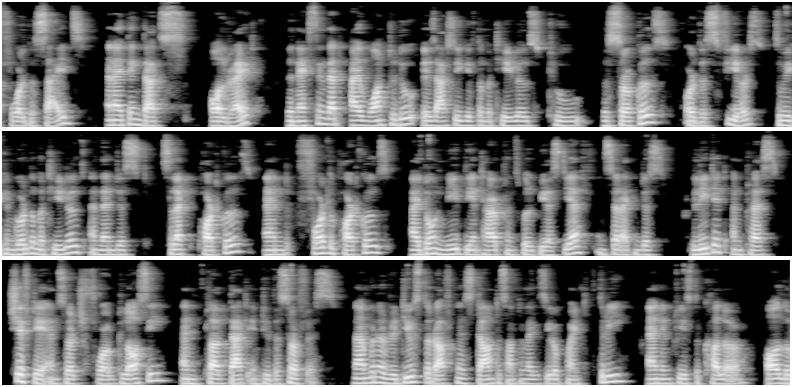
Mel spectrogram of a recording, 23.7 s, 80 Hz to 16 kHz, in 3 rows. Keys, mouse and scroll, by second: 0.3 space, 2.8 space, 3.5 scroll down 3, 7.8 click, 9.5 click, 10.5 scroll down 4, 11.0 scroll up 3, 11.2 middle click, 12.1 click, 13.4 x, 13.9 shift+a, 17.0 s, 18.0 click, 19.2 scroll up 2, 19.9-21.8 drag, 23.1 click.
